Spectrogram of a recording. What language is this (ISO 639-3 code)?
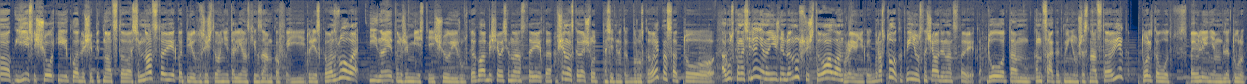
rus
